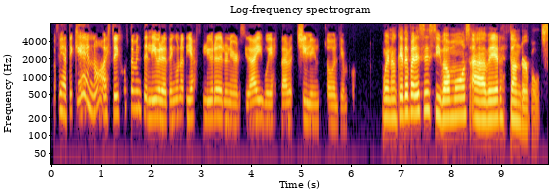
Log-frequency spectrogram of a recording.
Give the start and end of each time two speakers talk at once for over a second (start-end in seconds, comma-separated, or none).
none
